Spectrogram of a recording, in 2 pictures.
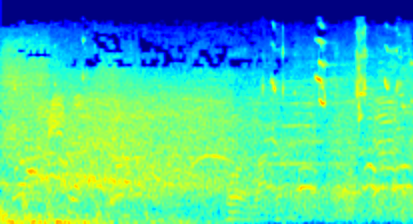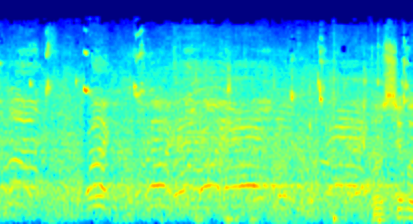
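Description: Arena crowd cheering for about the first two seconds, then a basketball bouncing on a hardwood court with many sharp sneaker squeaks as players move.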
